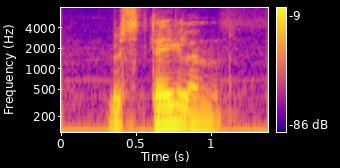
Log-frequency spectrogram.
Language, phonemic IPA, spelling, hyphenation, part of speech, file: Dutch, /bəˈsteːlə(n)/, bestelen, be‧ste‧len, verb, Nl-bestelen.ogg
- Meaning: to rob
